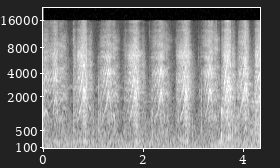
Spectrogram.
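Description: RC truck steering servo whirring back and forth in short strokes, about two a second, each a quick rising-and-falling whine, as the receiver's gyro steers against the truck's turning with its phase now set correctly.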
